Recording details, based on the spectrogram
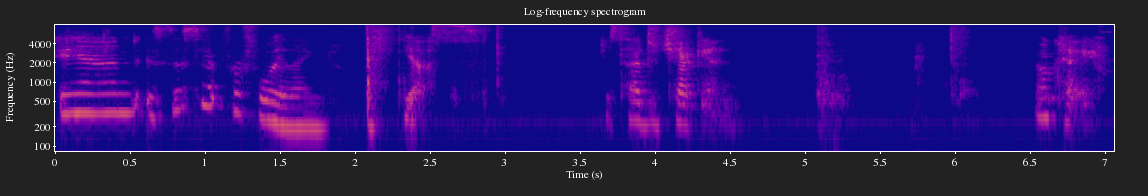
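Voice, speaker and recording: A woman with a slightly high, gravelly voice talks slowly and mildly as she demonstrates card-making on a stream. She thinks aloud in a casual, chatty way as she works. Faint clicks from her tools can be heard behind her. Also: lively intonation, background noise. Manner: chatty, mild and soft-spoken, thinking aloud while working. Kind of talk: casual crafting livestream chat.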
